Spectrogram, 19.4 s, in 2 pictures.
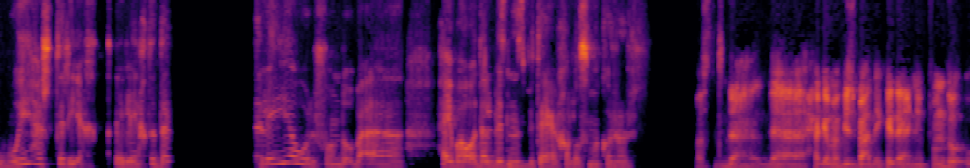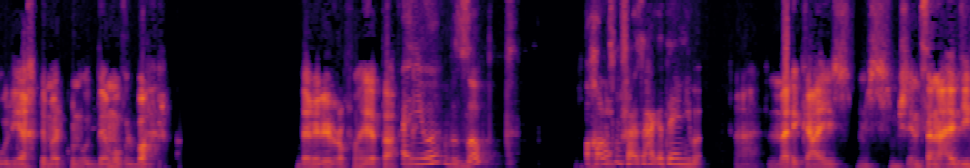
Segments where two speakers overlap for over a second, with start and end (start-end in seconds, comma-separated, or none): none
